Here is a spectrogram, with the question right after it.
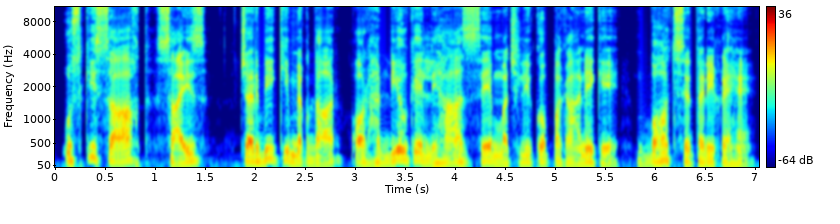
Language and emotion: Urdu, neutral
